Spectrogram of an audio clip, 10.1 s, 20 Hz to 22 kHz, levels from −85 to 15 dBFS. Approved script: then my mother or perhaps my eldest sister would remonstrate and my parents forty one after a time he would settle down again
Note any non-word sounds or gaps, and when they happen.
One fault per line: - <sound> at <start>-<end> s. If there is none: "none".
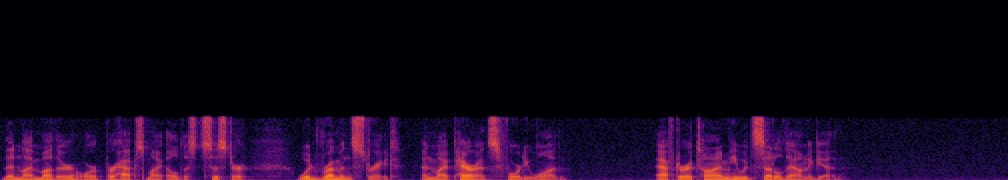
none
